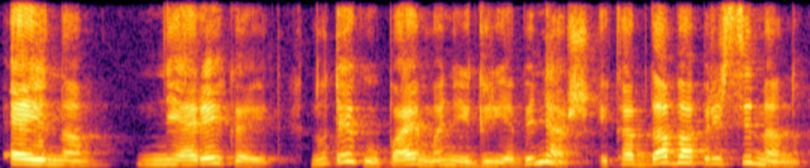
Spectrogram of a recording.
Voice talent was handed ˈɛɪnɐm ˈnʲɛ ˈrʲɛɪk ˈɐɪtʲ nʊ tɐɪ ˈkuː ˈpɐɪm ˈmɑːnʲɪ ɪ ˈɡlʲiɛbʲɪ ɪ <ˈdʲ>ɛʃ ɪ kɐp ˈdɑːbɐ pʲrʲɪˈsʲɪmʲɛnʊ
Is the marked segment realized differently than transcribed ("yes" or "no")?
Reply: yes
